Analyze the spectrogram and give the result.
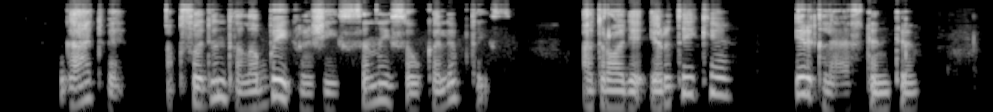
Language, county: Lithuanian, Utena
